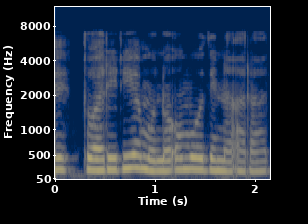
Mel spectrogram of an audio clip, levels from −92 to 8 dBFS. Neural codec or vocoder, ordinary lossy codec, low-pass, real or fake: codec, 16 kHz, 16 kbps, FreqCodec, smaller model; none; 7.2 kHz; fake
